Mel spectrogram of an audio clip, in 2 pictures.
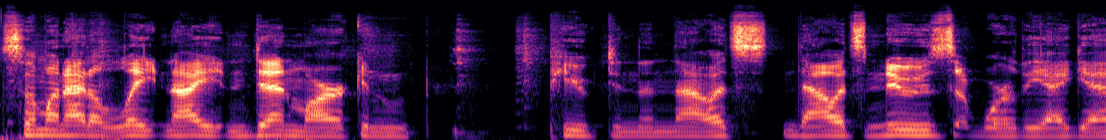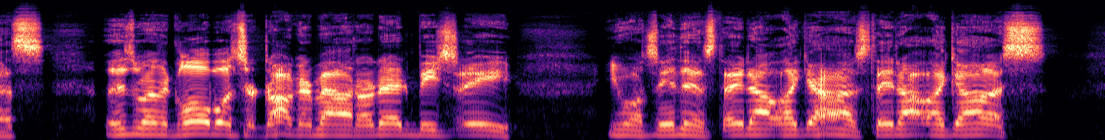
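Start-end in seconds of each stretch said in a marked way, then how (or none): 6.0-10.8 strained, throat-straining put-on voice, louder, higher. Reading out news headlines on the show, slipping into a throat-straining impression voice. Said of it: "That's a very good impression".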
